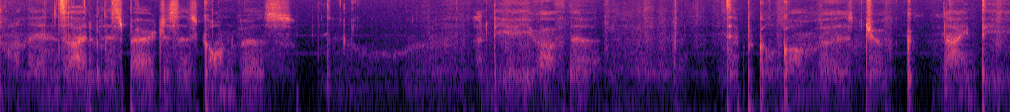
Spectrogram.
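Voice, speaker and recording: Someone whispers at a moderate pace, leaving long, frequent pauses over noticeable background noise. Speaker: ASMR creator. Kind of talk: ASMR shoe collection show-and-tell. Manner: whispered; repetitive trigger words.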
